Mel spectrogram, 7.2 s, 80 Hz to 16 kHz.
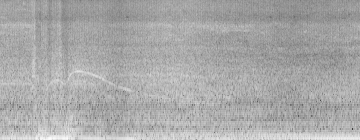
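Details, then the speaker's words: Car just after oil change with 6 quarts full synthetic and intake manifold gasket replacement: engine blips and settles to a steady, even idle, no valve chatter or top-end ticking; oil pressure good, running normally. "I don't hear any valve chatter. I don't know what you can hear on the camera, but there's no valve chatter."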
